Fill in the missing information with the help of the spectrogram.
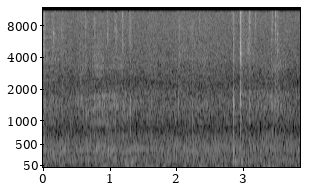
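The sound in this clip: Computer keyboard typing, very faint, with a few soft key taps clustered near the end over a steady hiss.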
